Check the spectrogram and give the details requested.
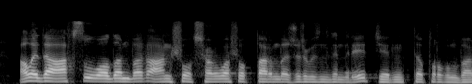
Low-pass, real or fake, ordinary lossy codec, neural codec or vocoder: none; fake; none; codec, 16 kHz, 1 kbps, X-Codec, HuBERT features, trained on balanced general audio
